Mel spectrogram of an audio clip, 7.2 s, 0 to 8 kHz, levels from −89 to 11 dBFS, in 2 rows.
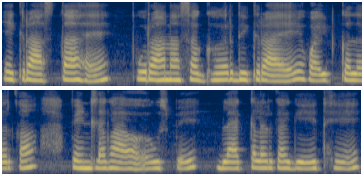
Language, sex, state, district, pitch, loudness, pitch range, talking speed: Hindi, female, Bihar, West Champaran, 235 Hz, -14 LUFS, 225-245 Hz, 190 wpm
